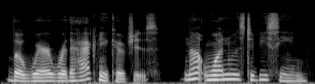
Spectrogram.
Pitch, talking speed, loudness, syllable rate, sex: 185 Hz, 230 wpm, -17 LUFS, 6.2 syllables/s, female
